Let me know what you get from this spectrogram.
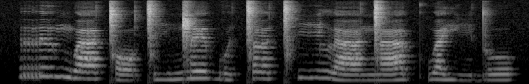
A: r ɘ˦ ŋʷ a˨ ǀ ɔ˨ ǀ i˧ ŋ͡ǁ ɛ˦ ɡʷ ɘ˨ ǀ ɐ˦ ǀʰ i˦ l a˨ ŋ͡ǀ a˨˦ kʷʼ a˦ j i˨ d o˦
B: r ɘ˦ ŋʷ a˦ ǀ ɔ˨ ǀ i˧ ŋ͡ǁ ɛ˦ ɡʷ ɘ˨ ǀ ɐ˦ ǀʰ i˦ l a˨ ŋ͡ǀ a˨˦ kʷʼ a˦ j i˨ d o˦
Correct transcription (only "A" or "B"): B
